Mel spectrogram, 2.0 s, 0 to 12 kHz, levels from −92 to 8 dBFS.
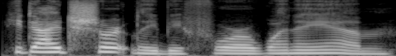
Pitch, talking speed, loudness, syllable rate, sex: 190 Hz, 210 wpm, -17 LUFS, 5.8 syllables/s, female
